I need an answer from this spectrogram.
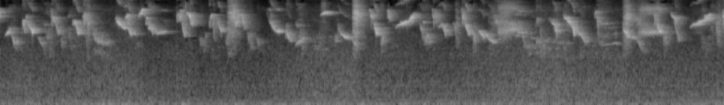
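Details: A black throat mule, a canary hybrid, pours out an unbroken high-pitched song of crowded chirps, trills and swooping whistled notes, loud and lively throughout.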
